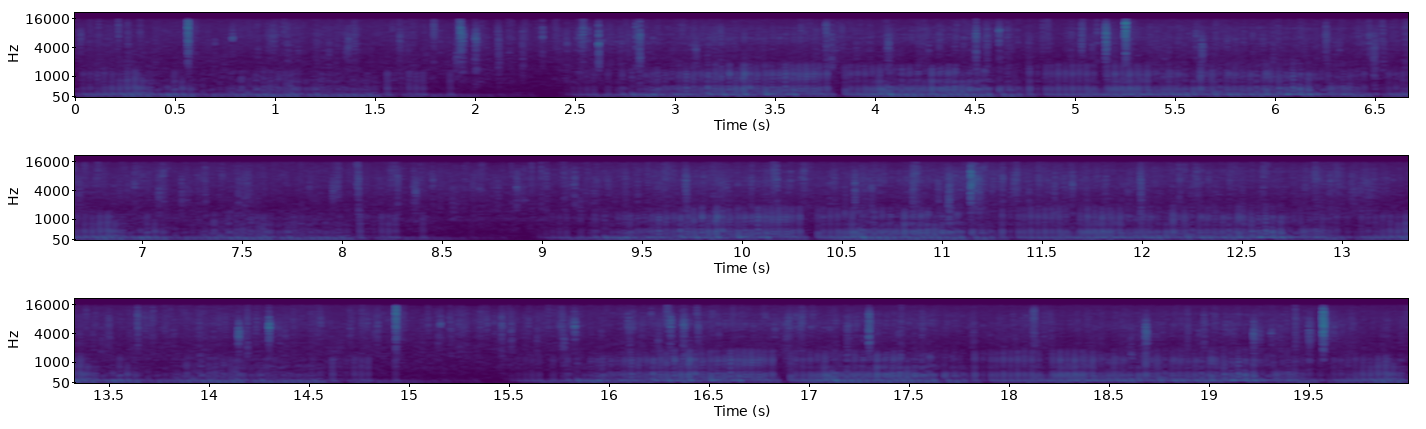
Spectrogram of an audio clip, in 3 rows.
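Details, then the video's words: Pet domestic cat purring beside its owner while she writes: deep continuous rumble in regular breaths, with short pauses around 2, 9 and 15 seconds, plus scattered typing taps and fire crackles throughout. "purring cat"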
